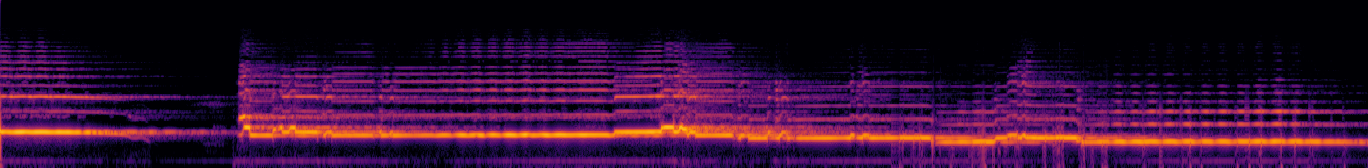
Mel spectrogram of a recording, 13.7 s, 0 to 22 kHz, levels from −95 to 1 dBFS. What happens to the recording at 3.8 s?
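Nothing goes wrong at 3.8 s; the sound passes through intact there, carried by the call codec without any dropout, glitch or distortion at that point.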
